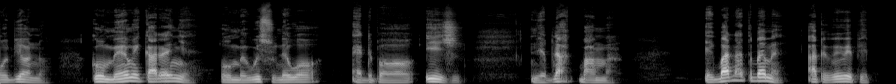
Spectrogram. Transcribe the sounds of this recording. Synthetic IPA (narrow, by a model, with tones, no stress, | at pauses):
o˨bi˦o˨no˨ | ko˦˨me˨˦wʷi˦ka˨ɾe˦ɲe˨ | o˨me˨wi˦su˨ne˦wo˦ | e˨di˨bo˨i˦ʒi˨ | e˨bn˦a˦k͡pa˨ma˨ | e˨ɡ͡ba˦n˦a˦ti˦be˦me˨ | a̰˨pi˨e˦we˦pe˨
